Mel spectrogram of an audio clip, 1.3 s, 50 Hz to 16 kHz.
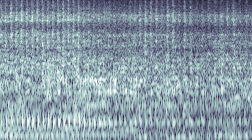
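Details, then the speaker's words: Honda GX160/200 single-cylinder petrol engine: with throttle released it races high and steady and won't drop toward idle; governor misadjusted. "Jadi setelah dihidupkan gejala mesinnya ini kalau kita lepaskan gasnya itu naik sendiri ya, tidak bisa diturunkan gasnya."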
